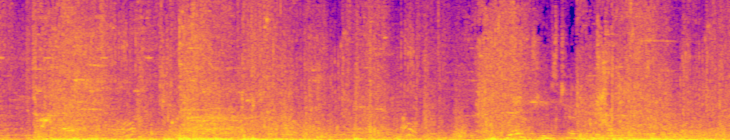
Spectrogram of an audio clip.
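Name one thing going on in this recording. Spell effects whoosh and crackle in a busy game battle.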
